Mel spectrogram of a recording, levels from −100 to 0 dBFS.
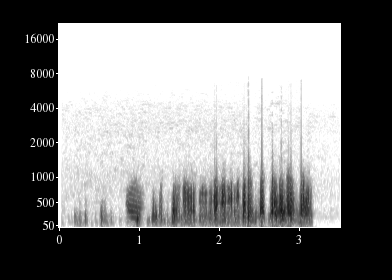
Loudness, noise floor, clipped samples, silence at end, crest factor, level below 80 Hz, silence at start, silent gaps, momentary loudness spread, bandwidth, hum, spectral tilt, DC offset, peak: -20 LUFS; -51 dBFS; under 0.1%; 0.35 s; 18 dB; -56 dBFS; 0.55 s; none; 13 LU; 2.1 kHz; none; -13.5 dB/octave; under 0.1%; -2 dBFS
